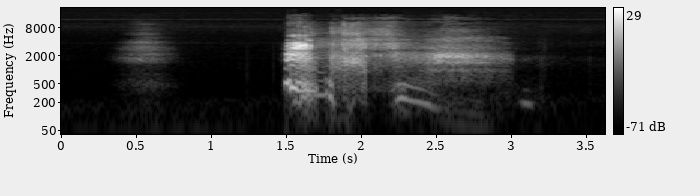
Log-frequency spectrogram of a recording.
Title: compilation of spring sneezes (f)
